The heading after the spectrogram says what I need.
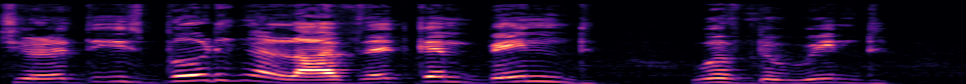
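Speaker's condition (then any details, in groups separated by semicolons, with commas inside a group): Cerebral palsy; cycled 6-7 hours daily for 7 months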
